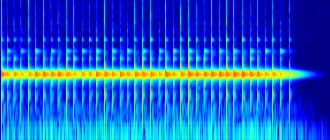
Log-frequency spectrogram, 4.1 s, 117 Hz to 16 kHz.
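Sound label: Marimba roll fortissimo D6; MIS Pitches - 2014; Percussion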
